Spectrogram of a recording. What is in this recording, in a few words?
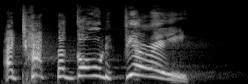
vox attack; smite; babayaga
